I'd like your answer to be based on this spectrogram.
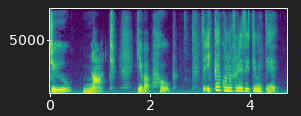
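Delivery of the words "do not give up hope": pause after "do", before "not". Advice on emphasizing do not in a phrase: pause between do and not. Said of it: "if you want to emphasize do not, put a pause in between it".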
